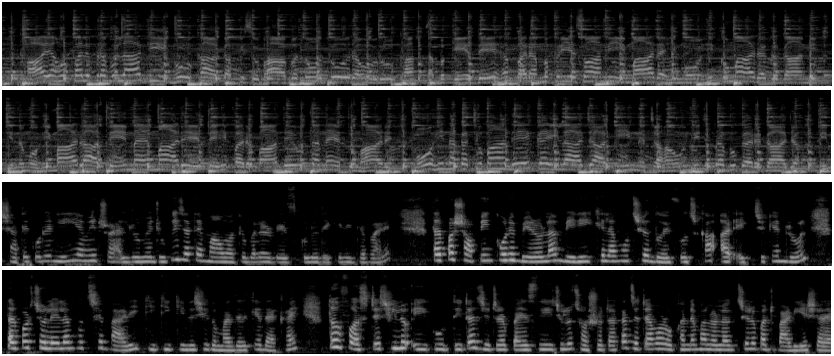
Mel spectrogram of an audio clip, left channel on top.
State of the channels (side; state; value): both; different; correlation 0.00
